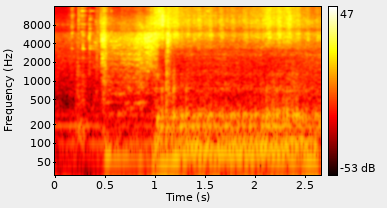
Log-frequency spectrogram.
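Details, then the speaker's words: Chevy K5 Blazer squarebody V8 (454 mentioned) with race gas added, idling right after an engine fan replacement and before warm-up and timing check: it catches at once and settles into a deep, even idle with no ticks or knocks. "all right there we go let's see I could see some that fan from here so it sounds good"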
